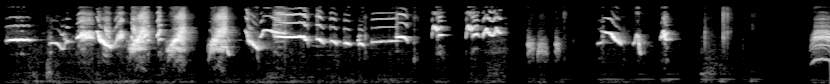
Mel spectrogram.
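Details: Oriental magpie-robin in full, lively ngobra song meant to coax birds into singing: fast burst of loud whistled and buzzy notes, then sparser high slurs and chips after a brief lull.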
